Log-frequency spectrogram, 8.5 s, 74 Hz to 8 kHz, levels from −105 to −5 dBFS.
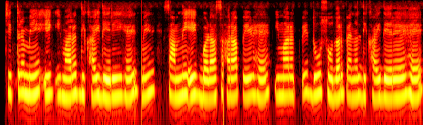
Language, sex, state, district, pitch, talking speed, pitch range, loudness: Hindi, female, Maharashtra, Pune, 220 Hz, 170 wpm, 210-235 Hz, -28 LUFS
